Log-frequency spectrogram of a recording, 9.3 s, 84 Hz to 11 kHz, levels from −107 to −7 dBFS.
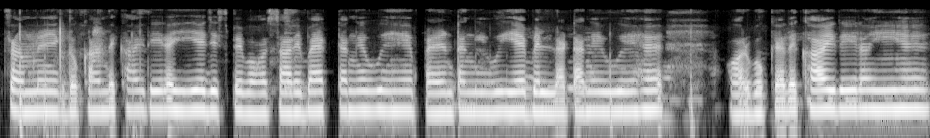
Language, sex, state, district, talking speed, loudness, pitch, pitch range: Hindi, female, Uttarakhand, Tehri Garhwal, 180 wpm, -18 LUFS, 215 Hz, 205-225 Hz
